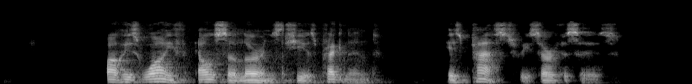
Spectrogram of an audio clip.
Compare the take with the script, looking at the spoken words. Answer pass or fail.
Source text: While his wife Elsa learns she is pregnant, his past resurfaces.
pass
